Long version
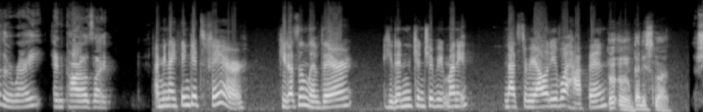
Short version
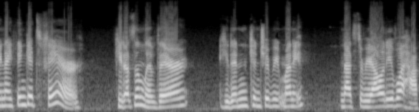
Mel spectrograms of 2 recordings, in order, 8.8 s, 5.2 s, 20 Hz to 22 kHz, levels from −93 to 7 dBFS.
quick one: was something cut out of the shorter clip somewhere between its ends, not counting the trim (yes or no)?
no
